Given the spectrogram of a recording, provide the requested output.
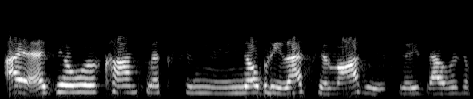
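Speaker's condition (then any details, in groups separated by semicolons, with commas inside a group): Cerebral palsy; adult, early intervention at Long Beach, California cerebral palsy school from 18 months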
